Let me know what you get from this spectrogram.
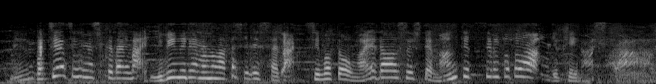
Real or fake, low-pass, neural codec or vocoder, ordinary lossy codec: fake; 7.2 kHz; codec, 24 kHz, 0.9 kbps, WavTokenizer, medium music audio release; none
